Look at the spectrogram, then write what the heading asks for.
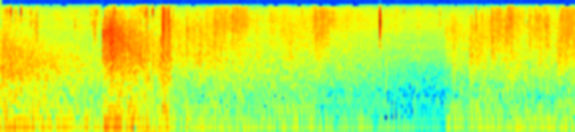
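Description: Defensive tower firing on warships in an Age of Empires III match, a loud boom near the start over a constant rumble of battle noise, with further dull impacts fading in and out.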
